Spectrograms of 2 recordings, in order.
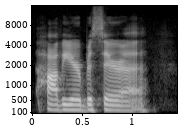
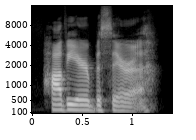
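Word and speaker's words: Xavier Becerra: His name is Javier Becerra. So I got both his first and last name wrong. Javier Becerra.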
